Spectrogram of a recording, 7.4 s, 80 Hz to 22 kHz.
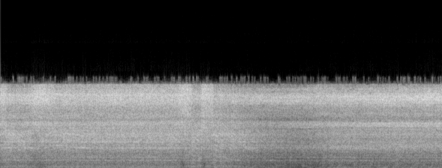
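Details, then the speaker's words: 440 big-block Mopar engine, first start in 23 years, run off the car: steady, even V8 idle at about four beats a second with no knocks or misses; runs well. "runs pretty good so we're gonna leave it here for Jerry to strip apart"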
